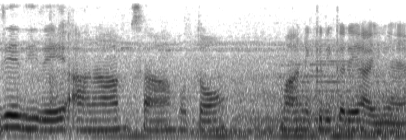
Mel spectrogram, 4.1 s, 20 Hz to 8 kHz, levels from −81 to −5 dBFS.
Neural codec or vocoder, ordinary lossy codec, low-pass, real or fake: none; none; 7.2 kHz; real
